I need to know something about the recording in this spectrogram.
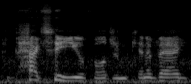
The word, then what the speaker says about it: Kennebec: Kennebec? Kennebec. Kennebec, okay. See, I'm glad that we have you pronouncing these names, because I would say something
